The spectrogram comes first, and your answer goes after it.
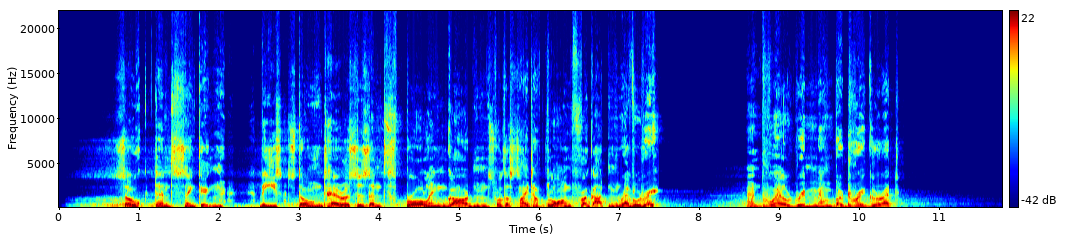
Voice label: Narration; courtyard cleanse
